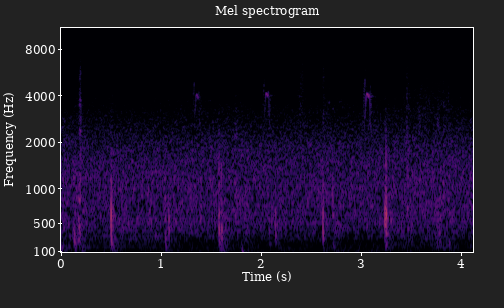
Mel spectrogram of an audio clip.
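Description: A man's footsteps tap on a wooden porch.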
